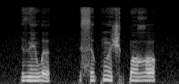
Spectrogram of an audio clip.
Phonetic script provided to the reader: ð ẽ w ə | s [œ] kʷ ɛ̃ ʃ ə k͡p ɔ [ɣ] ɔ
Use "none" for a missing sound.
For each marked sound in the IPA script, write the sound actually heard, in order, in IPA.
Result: ɛ, ɣ

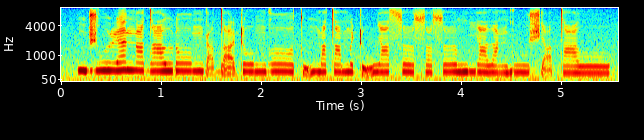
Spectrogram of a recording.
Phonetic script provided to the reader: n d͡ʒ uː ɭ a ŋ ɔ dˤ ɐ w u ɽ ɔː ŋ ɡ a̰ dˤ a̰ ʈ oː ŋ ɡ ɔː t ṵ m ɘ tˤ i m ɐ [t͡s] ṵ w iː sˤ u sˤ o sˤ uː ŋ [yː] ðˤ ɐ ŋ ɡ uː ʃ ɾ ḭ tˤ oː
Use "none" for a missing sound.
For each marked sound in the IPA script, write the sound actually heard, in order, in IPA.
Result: ʈ, iː

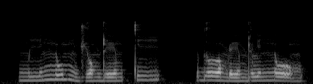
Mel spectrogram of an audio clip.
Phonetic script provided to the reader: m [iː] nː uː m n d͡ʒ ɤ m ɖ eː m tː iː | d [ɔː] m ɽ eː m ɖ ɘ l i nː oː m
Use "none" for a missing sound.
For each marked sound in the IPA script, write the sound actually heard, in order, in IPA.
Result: iː, ɤː

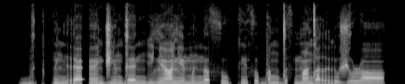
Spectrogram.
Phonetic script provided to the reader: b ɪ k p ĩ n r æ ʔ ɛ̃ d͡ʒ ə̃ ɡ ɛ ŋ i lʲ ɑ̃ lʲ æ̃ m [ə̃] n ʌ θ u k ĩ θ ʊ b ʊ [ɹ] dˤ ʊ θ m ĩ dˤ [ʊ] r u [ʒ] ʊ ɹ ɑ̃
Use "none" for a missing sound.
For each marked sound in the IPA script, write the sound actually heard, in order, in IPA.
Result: ə̃, n, ʊ, ʒ

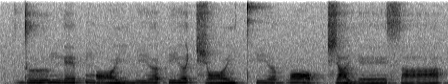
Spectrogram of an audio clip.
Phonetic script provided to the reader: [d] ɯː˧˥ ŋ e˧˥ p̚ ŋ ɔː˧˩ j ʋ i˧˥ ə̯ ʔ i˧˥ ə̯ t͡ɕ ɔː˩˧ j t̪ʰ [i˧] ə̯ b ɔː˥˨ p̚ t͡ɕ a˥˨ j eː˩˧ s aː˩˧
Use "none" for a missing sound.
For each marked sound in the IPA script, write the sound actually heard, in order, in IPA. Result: d, i˧

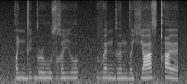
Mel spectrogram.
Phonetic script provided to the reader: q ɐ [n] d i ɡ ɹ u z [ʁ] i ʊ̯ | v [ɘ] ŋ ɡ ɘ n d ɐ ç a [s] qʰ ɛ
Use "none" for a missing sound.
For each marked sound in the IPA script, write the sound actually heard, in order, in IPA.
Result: ɲ, ʁ, ɛ, z

